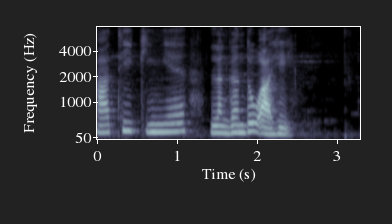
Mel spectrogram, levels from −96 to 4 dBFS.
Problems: none marked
